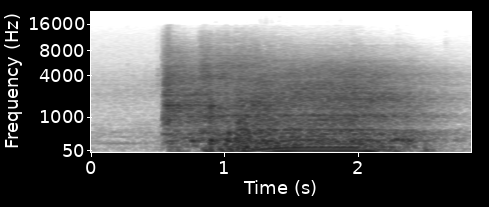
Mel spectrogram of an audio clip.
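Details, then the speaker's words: Exmark XS diesel zero-turn mower, parking brake on, throttle about a quarter, glow plugs heated 15 seconds: engine catches cleanly, runs evenly about two seconds, then winds down and dies; failed fuel shutoff solenoid. "and then i'll turn the key so it starts for about two seconds and then it shuts off i'll do it again"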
